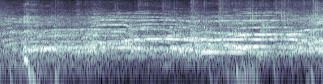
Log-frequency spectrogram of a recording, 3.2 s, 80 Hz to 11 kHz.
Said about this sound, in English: this crowd is so hot tonight, I don't think we have to do a show. They can just cheer for 2 straight hours.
